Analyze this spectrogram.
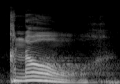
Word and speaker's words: know: Know, apa know? K-nya tidak boleh dibaca.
